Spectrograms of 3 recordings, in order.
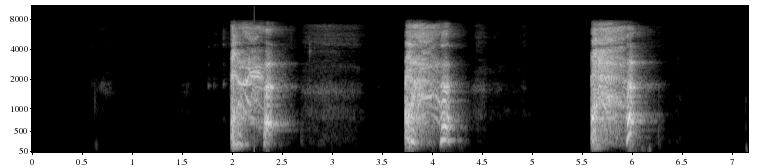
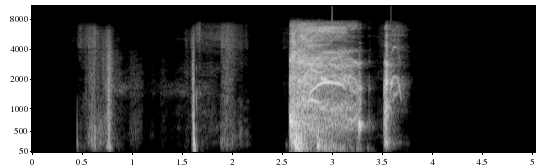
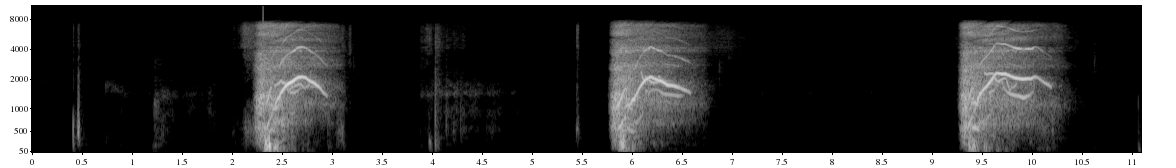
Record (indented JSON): {
  "three_cough_length": "7.2 s",
  "three_cough_amplitude": 30349,
  "three_cough_signal_mean_std_ratio": 0.34,
  "cough_length": "5.0 s",
  "cough_amplitude": 31241,
  "cough_signal_mean_std_ratio": 0.34,
  "exhalation_length": "11.1 s",
  "exhalation_amplitude": 17706,
  "exhalation_signal_mean_std_ratio": 0.39,
  "survey_phase": "beta (2021-08-13 to 2022-03-07)",
  "age": "65+",
  "gender": "Female",
  "wearing_mask": "No",
  "symptom_none": true,
  "smoker_status": "Never smoked",
  "respiratory_condition_asthma": false,
  "respiratory_condition_other": false,
  "recruitment_source": "REACT",
  "submission_delay": "1 day",
  "covid_test_result": "Negative",
  "covid_test_method": "RT-qPCR",
  "influenza_a_test_result": "Unknown/Void",
  "influenza_b_test_result": "Unknown/Void"
}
